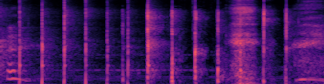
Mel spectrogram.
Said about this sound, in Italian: Un applauso a tutti i gentili spettatori che ci stanno ascoltando.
